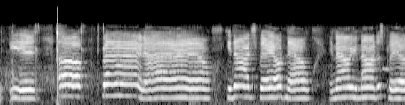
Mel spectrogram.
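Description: A young girl singing an improvised song, phrases of sung notes with short gaps, including one long held note a couple of seconds in. A brief click sounds about a second in.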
